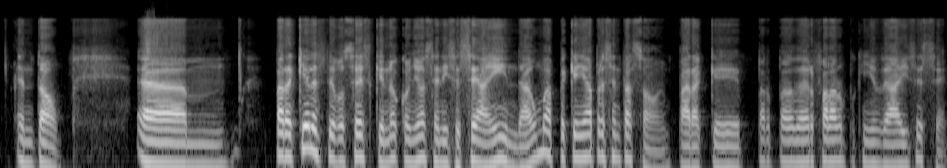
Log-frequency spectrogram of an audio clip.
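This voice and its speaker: A man's voice in a Spanish accent with ordinary pitch variation and a dry, close sound with no echo. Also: medium pitch for a man, moderate pace, quiet background. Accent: Spanish-accented Portuguese (portunhol). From Argentina. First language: Spanish (speaking Portuguese). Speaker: coaching organization director, webinar host. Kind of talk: webinar presentation. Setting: online webinar. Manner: hesitant, many filler sounds.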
